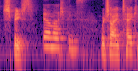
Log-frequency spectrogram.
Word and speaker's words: Spies: Hi everyone, this is Michael Sanders on my Go See show, and today's lovely Go See is Irma Spies, Yeah, that's actually pronounced Spies, Irma Spies.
